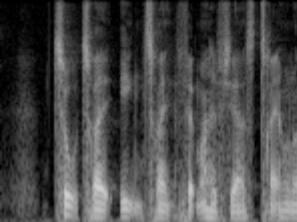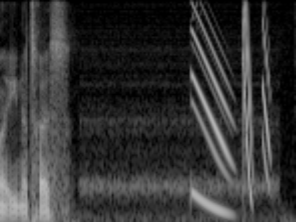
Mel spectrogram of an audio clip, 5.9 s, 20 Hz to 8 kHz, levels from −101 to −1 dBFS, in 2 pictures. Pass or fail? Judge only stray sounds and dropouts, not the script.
fail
